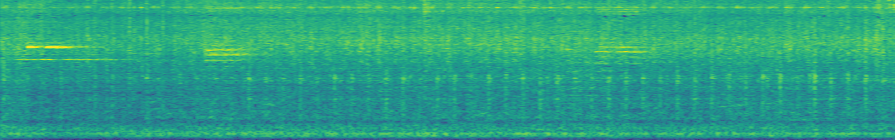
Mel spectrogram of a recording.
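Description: Electric ice-shaving machine running with a steady low hum while a block of ice is shaved against its blade, a fast, even scraping rattle. A few brief high squeaks come through near the start and again about two and six seconds in.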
